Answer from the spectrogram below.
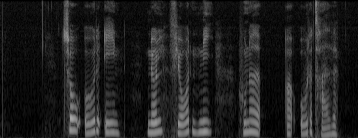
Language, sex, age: Danish, female, 39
